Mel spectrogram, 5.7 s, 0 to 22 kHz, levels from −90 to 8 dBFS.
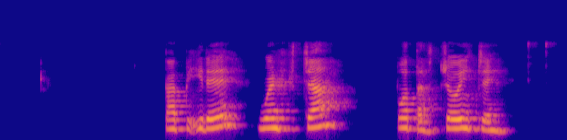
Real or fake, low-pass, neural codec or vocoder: fake; 7.2 kHz; codec, 16 kHz, 4 kbps, X-Codec, HuBERT features, trained on balanced general audio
